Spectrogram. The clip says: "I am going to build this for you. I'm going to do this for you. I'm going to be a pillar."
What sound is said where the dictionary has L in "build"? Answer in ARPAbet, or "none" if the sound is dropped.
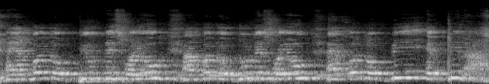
none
